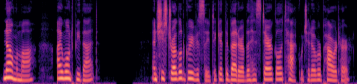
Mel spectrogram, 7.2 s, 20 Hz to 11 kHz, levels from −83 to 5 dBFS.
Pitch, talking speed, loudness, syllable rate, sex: 205 Hz, 185 wpm, -20 LUFS, 6.4 syllables/s, female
